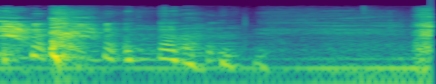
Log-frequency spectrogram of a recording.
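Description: A harsh, raspy coughing fit, several rough bursts in the first second, trailing off into quiet breathing before a final short hack.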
